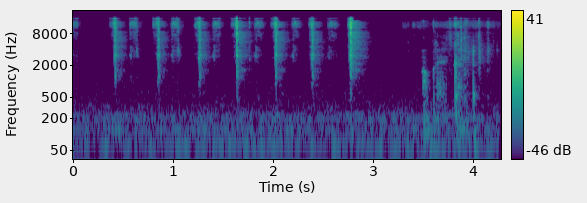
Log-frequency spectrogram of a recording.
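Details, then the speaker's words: About eight sharp, crisp scissor snips at an uneven pace, then soft rustles, during the hearing part of a cranial nerve exam; the patient is asked which ear hears them and how many snips there are. "I want you to tell me when you hear the scissors snip okay so and also what ear you hear out of okay now how many times do you hear this is her"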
